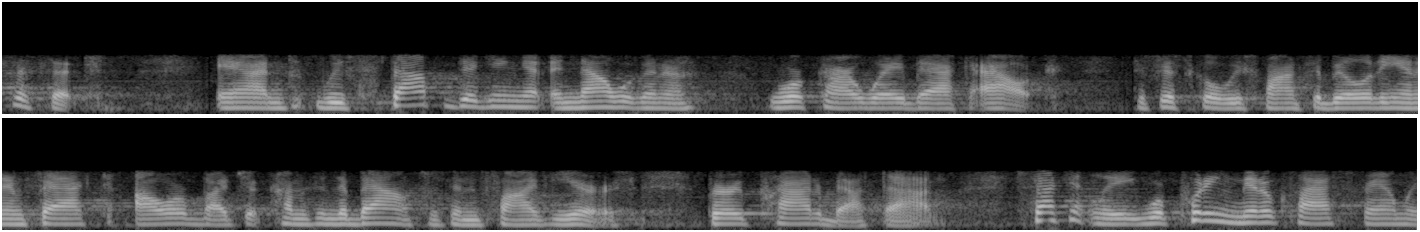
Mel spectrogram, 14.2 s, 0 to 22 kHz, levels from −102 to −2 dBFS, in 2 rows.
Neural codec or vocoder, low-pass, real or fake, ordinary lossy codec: none; 3.6 kHz; real; Opus, 32 kbps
